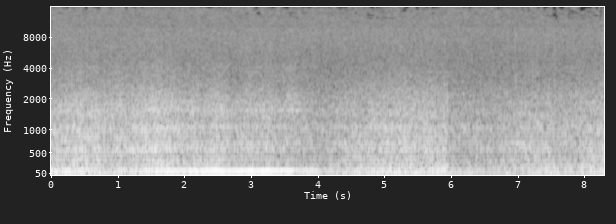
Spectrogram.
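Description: Turbocharged 3S-GTE four-cylinder engine of a 1994 Toyota Celica GT-Four ST205 running steadily at cruise, heard from inside the cabin over road noise. About four seconds in, the engine note drops and quietens with a gear shift.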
